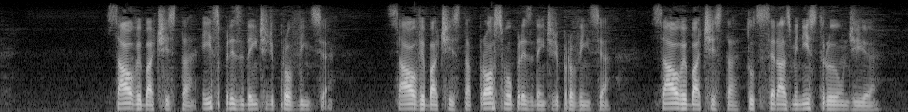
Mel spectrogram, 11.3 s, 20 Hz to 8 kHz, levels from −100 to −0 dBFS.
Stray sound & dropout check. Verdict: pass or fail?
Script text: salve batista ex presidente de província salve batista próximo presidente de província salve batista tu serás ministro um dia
pass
